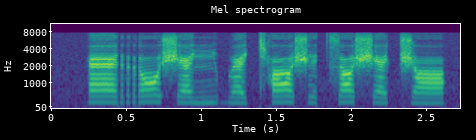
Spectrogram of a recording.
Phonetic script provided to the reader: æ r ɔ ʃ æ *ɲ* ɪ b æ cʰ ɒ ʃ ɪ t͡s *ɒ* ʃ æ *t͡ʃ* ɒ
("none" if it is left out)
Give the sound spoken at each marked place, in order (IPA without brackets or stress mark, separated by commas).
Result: ɲ, ɒ, t͡ʃ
